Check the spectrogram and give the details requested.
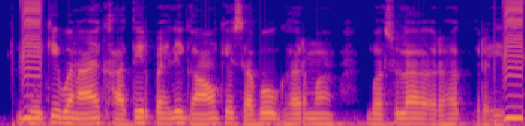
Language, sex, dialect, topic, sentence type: Chhattisgarhi, male, Central, agriculture, statement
